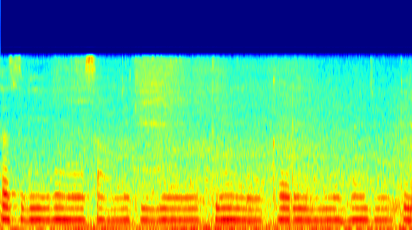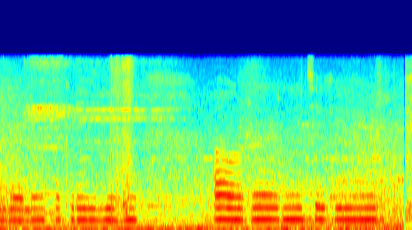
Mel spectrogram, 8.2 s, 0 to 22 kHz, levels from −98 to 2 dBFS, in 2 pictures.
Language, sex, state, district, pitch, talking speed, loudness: Hindi, female, Maharashtra, Chandrapur, 195 Hz, 145 wpm, -15 LUFS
